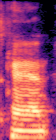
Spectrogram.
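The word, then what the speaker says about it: Cannes: South where the film festival is that is can um Bay is the is the proper pronunciation but you are very close um did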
